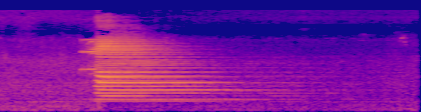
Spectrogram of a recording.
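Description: A train horn blares loudly and then fades.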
